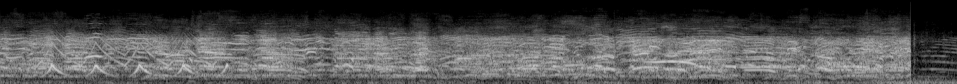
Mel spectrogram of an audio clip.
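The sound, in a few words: crowd of protesters outside Fraser Anning meeting in Melbourne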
